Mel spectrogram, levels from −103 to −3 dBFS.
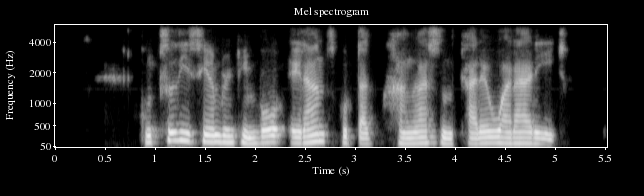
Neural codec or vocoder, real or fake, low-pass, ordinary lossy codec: codec, 16 kHz, 4 kbps, X-Codec, HuBERT features, trained on LibriSpeech; fake; 5.4 kHz; Opus, 64 kbps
